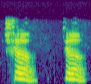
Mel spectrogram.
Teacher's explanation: जिन वर्णों के उच्चारण में हवा रगड़ते हुए मुख से धीरे धीरे बाहर निकलती है, उन्हें ऊष्म व्यंजन कहते हैं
